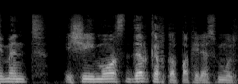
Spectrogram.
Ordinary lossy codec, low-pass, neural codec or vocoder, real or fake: AAC, 32 kbps; 10.8 kHz; codec, 16 kHz in and 24 kHz out, 0.4 kbps, LongCat-Audio-Codec, fine tuned four codebook decoder; fake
